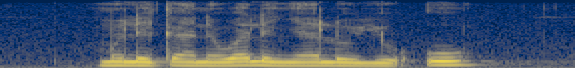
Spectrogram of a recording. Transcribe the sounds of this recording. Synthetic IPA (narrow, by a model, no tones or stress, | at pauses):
mʊlɪkʼanɪwalɪɲalojoʊ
